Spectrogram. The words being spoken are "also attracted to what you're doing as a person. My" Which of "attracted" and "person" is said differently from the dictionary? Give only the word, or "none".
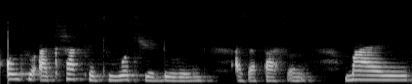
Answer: none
